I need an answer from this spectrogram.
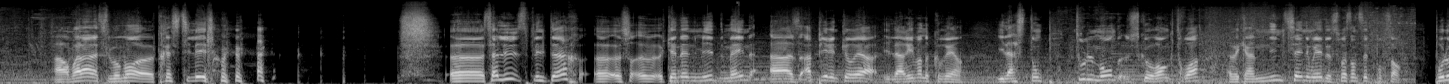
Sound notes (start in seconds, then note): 2.2 laugh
